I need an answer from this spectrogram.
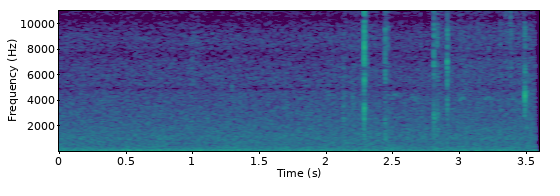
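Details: Near silence in a small indoor space, with a low hiss and a few faint clicks and no animal calls.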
